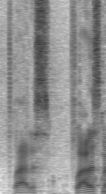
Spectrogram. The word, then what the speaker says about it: Flatus: Dave Smooch, which is Phineas Maximus. Did I say that right? – Corey Smoot? Flatus. – My bad. Flatus Maximus.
